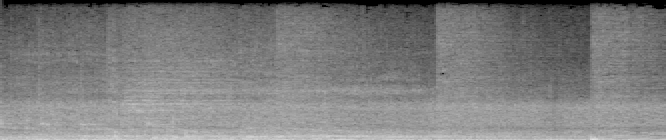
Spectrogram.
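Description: Doom death metal band playing: distorted electric guitars over bass and drums, with low drum hits through the dense wall of guitar.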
